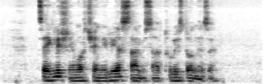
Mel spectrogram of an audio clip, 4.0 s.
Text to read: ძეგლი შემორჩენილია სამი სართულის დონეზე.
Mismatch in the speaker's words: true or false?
false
